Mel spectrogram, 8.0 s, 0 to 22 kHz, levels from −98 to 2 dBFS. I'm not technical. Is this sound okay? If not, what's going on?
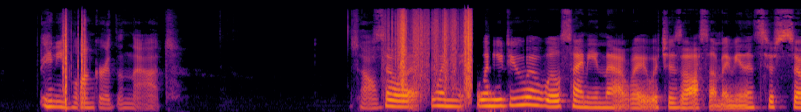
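No. Cable scratch noise appears twice: from 0.62 to 0.90 s, just before "than that", and again from 3.81 to 4.72 s, just before "when you do a". Each time, a burst of scratchy, rustling crackle sits on top of the speech, roughly as loud as the voice itself. This is likely a worn cable or plug being moved, so the electrical contact flickers rapidly and adds that rough noise.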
